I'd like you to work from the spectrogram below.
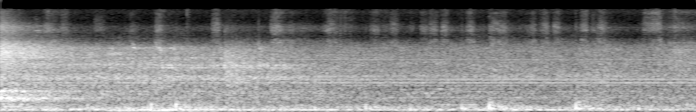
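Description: Chalk or marker scratching steadily across a classroom board, a continuous dry scraping with small strokes, alone with no voices.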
